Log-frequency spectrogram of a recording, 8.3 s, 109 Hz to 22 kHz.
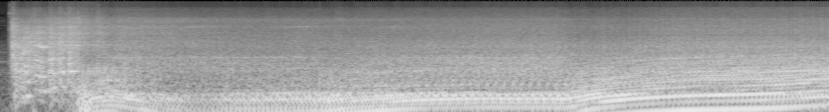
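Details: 1997 BMW E36 M3 sedan after fitting a refurbished stainless AC Schnitzer bolt-on muffler in place of the worn stock exhaust: engine starts and revs smoothly with a mellow, quiet note, no ticking, rasp or drone; no exhaust leaks, healthy exhaust.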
